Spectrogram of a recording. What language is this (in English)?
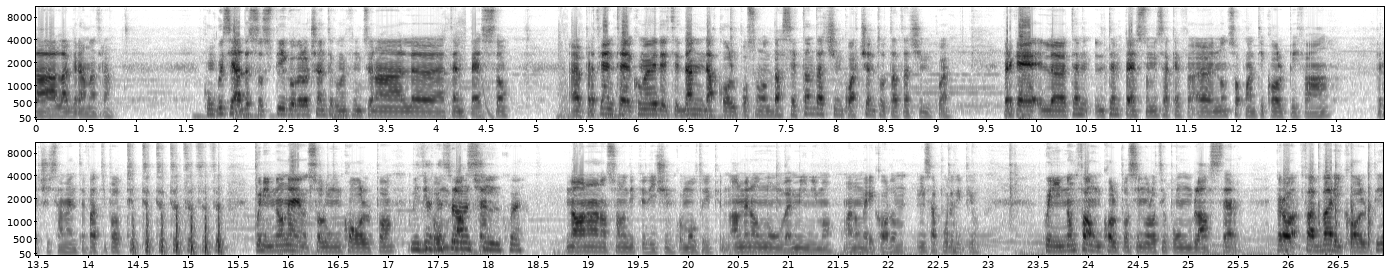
Italian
